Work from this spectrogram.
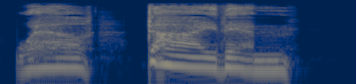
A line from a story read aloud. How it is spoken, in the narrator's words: he hissed between his teeth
